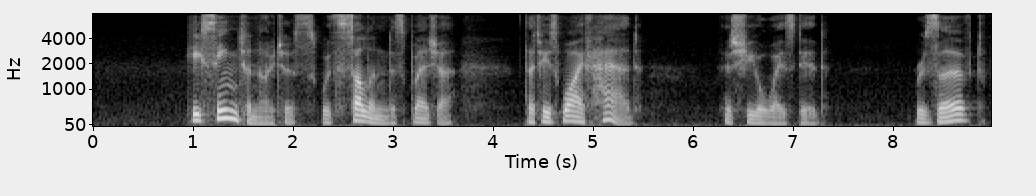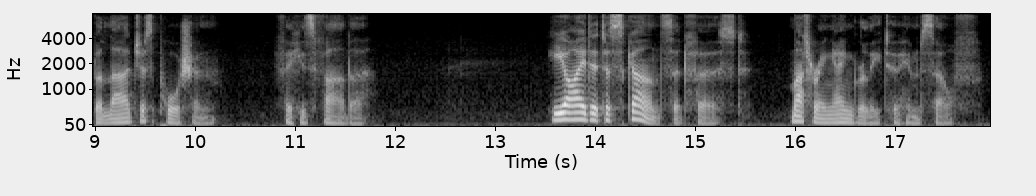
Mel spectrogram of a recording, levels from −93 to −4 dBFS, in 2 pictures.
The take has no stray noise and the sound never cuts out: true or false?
true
